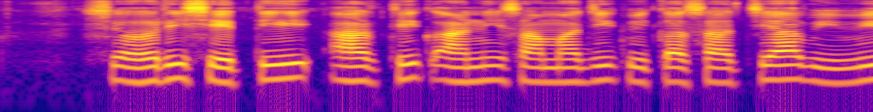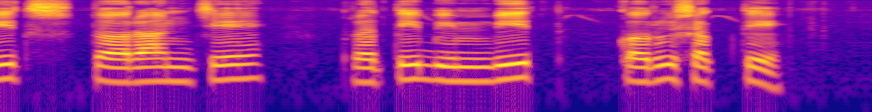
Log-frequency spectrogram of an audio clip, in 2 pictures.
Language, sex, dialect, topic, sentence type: Marathi, male, Varhadi, agriculture, statement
